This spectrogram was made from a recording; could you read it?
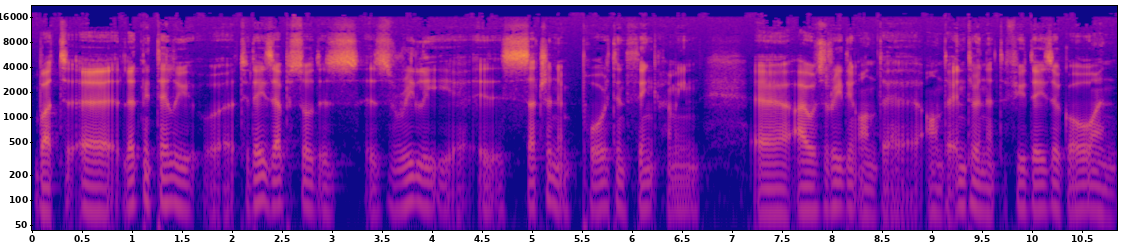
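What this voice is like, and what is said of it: Groggy morning voice. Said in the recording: “my voice is a little bit groggy and in the morning”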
